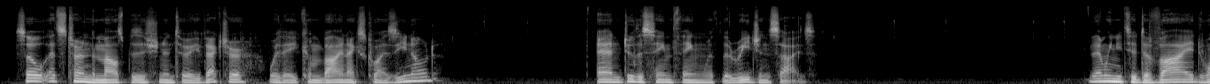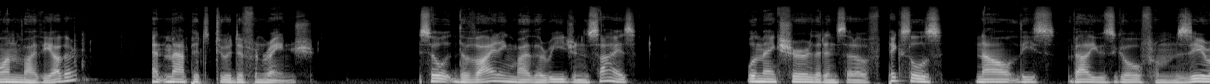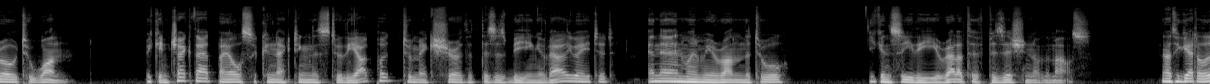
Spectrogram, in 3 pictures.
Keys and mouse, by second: 4.7 drag, 6.4 shift+d, 7.2 click, 8.2 drag, 10.4 middle click, 11.8-15.1 drag, 17.3-18.9 drag, 25.8 click, 27.5 ctrl+space, 29.4 click, 32.1-32.7 drag.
